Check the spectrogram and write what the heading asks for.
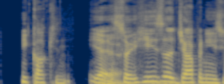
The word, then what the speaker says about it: Hikakin: When I was looking it up, they had this year was meant to have Hikakan, I think. Oh, Is that how you say his name? Hikakin.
